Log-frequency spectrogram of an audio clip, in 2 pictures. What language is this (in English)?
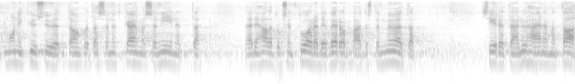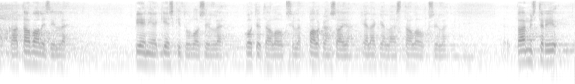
Finnish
